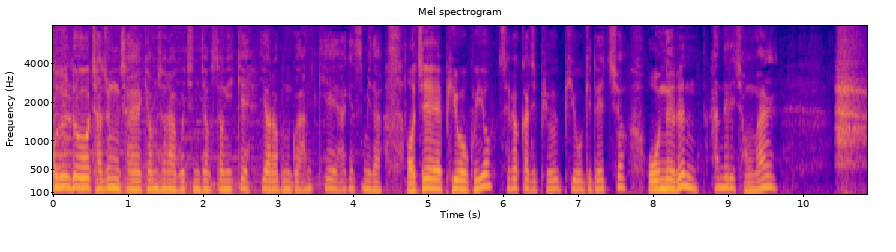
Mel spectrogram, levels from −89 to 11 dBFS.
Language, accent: Korean, native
